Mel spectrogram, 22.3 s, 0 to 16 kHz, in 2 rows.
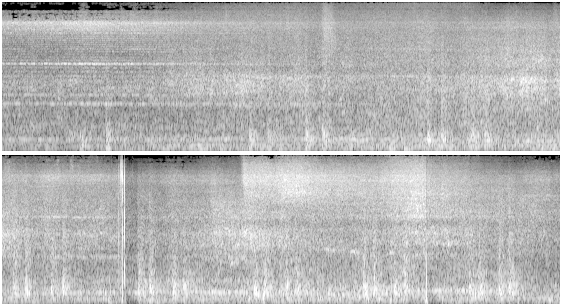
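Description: RER B commuter train, a Z 8100 (MI79) unit coupled to a Z 8400 (MI84), pulling out of an underground station and accelerating past, getting louder as it goes. Its wheels clatter and rumble over the track under a steady electric whine, with one sharp crack about halfway through.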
